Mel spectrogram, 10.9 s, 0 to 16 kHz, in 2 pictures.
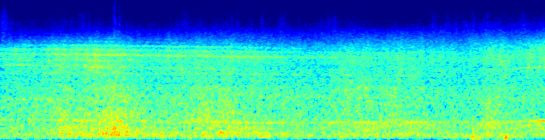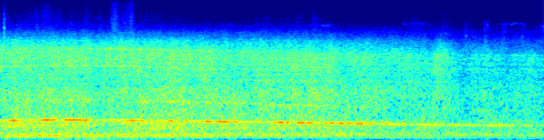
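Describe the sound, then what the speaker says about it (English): A Singapore Airlines Boeing 777X jet airliner passes over Heathrow on a windy day. It makes a loud, sustained engine roar with a slowly gliding whine under rushing wind noise, steady for the whole stretch. "Boeing 777X on its way to Singapore."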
